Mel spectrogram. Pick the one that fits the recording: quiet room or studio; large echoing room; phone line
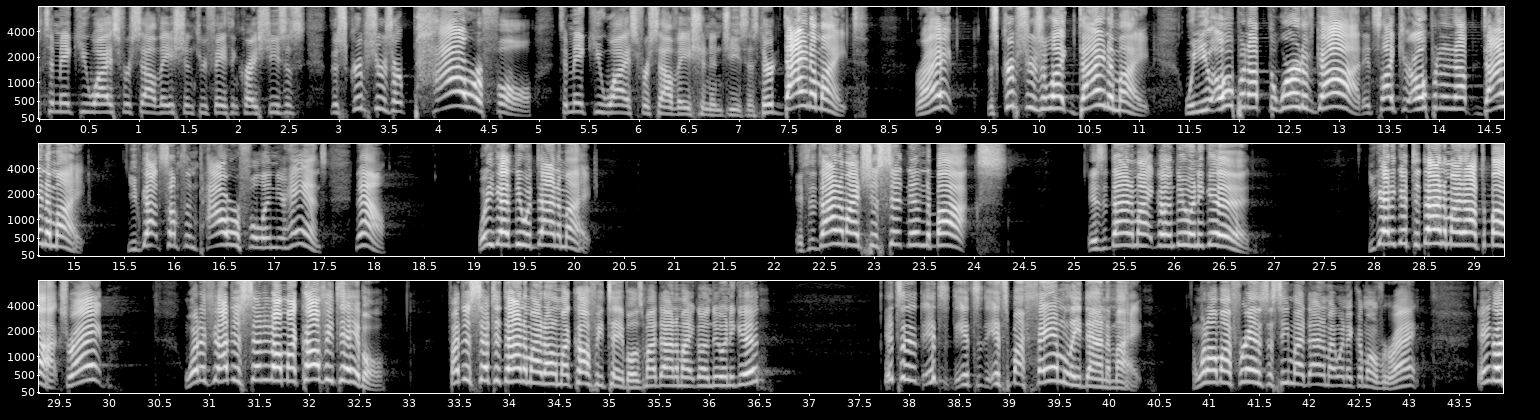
large echoing room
